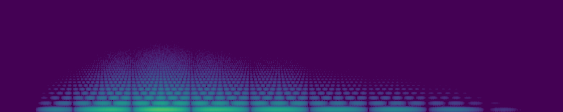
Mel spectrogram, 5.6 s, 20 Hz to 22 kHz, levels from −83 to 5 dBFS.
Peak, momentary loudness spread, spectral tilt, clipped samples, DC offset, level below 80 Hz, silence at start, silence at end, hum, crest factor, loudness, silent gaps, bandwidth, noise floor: -20 dBFS; 24 LU; -10 dB/octave; under 0.1%; under 0.1%; -48 dBFS; 0.45 s; 1.05 s; none; 16 dB; -34 LUFS; none; 3.7 kHz; -88 dBFS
